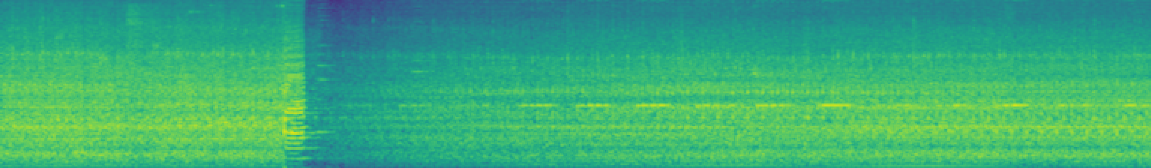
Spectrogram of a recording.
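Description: Fire engine running loudly; about four seconds in the sound drops off sharply, then builds back up as the truck backs toward the station bay, with a reversing alarm beeping about twice a second.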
